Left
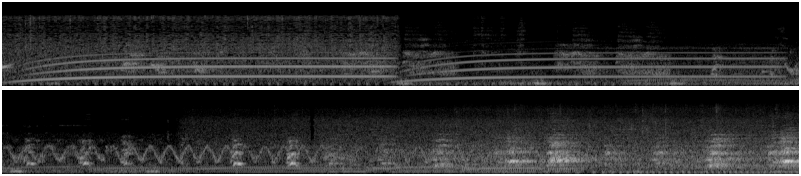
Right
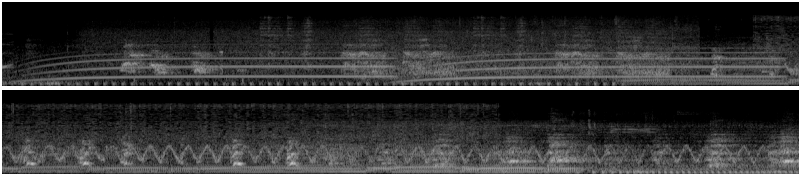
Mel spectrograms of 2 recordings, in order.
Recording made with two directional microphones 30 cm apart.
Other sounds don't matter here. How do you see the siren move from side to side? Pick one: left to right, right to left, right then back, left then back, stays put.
left to right.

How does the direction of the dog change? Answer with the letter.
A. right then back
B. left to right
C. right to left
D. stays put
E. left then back
C.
